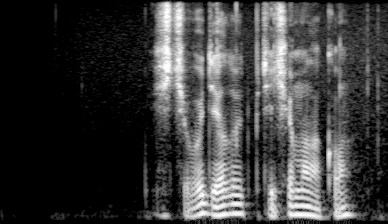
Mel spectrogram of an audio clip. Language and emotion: Russian, neutral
